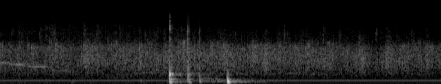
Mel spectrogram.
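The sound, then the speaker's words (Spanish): A Christian audience applauds the Lord during preaching, a steady wash of clapping throughout with a few sharper, louder claps standing out near the middle. No one speaks. “Verso 11, dale un aplauso al Señor.”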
